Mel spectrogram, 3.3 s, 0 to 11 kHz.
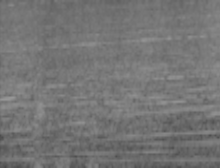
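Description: A Porsche 718 race car in the iRacing simulator brakes hard in a straight line on the Circuit of the Americas, its engine tone dropping steadily under a dense, continuous roar, loud and close, with no talk.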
